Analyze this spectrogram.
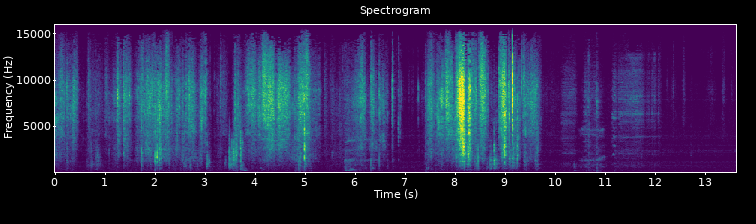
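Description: Sheets of paper being handled and shuffled, rustling and crinkling in irregular bursts that stop about ten seconds in.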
